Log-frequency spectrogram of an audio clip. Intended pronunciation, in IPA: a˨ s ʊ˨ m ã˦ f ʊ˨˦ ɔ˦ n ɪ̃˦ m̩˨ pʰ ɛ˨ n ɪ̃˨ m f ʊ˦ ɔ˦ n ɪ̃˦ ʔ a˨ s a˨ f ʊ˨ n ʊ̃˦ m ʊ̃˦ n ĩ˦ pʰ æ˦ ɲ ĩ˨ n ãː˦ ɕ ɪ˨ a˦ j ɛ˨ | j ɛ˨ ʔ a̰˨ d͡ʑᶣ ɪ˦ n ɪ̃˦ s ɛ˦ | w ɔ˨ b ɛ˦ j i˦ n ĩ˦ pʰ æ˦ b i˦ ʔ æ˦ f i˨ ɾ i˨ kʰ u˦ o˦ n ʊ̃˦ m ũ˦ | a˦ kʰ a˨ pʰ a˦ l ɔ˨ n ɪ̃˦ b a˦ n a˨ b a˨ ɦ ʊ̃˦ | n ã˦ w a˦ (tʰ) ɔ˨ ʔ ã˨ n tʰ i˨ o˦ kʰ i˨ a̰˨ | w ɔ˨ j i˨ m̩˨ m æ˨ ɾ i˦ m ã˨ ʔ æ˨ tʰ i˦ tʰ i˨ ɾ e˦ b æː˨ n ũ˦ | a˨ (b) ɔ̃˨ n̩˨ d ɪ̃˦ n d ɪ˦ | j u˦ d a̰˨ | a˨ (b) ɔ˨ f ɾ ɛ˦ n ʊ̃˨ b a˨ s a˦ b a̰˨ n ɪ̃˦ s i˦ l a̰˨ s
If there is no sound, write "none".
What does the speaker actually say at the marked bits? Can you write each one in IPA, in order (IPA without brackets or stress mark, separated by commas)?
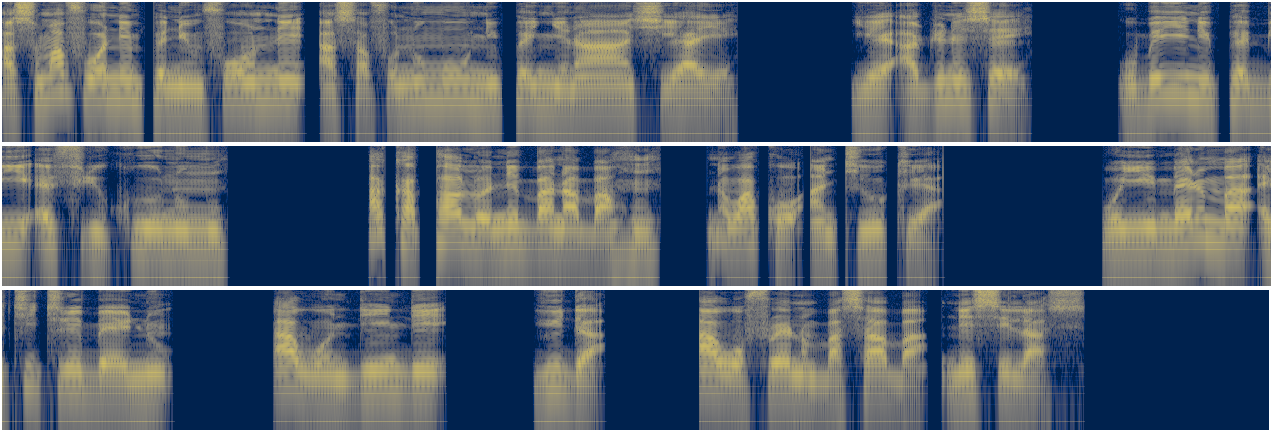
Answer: kʰ, w, w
